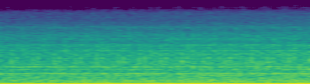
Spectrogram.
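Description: A vehicle engine idling steadily: an even, continuous low drone with a faint steady hum over it.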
